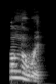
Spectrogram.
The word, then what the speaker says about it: ornery: should be yes but it's really orary o r n e y or however orary is spelled Alexa how do you spell orary or is spell o r n e r y I got it right o r n e r y orary but we don't say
